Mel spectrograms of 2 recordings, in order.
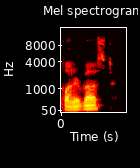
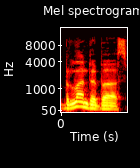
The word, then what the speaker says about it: blunderbuss: Hey, mind if I look at that blunderbust? – I believe that it's pronounced blunderbuss, but you can absolutely look at it if you'd want to.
